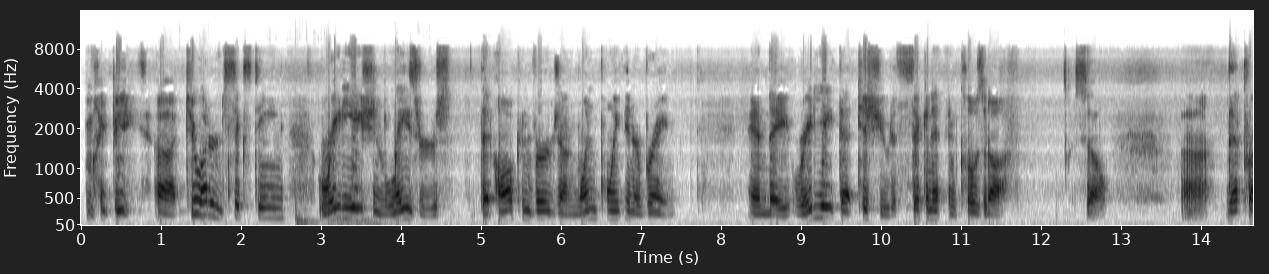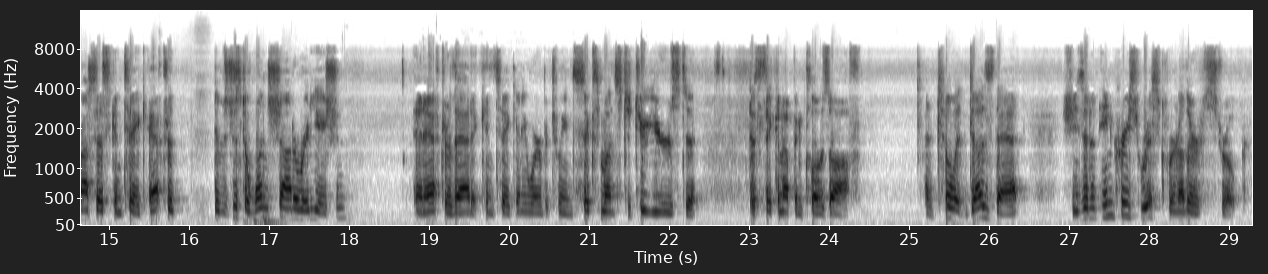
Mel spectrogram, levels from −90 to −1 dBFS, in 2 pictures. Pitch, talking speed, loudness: 160 Hz, 150 wpm, -17 LUFS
